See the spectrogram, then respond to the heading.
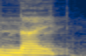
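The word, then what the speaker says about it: night: शांत रहे for example guys फाइट माइट और नाइट इन सब में वर्ड के लास्ट में जीएसटी है इसमें जीएच साइलेंट है फाइट फाइट की हिंदी है लड़ाई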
